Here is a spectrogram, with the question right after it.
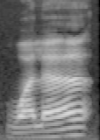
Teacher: اب یہاں پر آپ دیکھیں لام لکھا ہوا ہے، یہاں پر وقف نہیں کرتے. والا الف مدہ ہے، لام کو ایک الف کی مقدار کھینچ کر پڑھیں گے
